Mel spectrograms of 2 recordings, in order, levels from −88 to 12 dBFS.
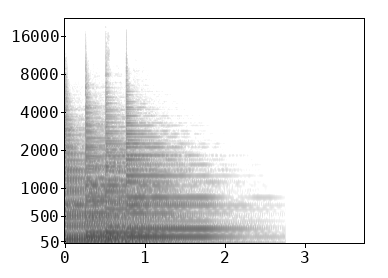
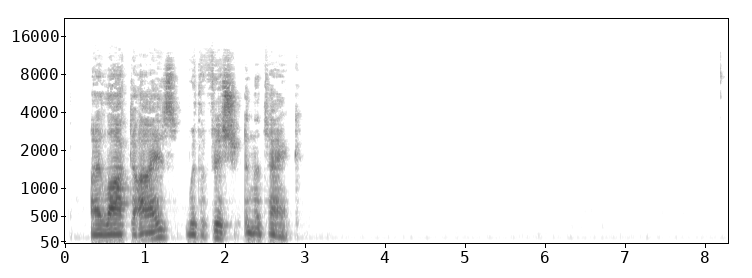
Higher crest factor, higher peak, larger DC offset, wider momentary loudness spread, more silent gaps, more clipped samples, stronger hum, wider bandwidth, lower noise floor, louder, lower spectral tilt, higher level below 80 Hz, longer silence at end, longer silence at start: about the same, 18 dB vs 22 dB; about the same, -10 dBFS vs -12 dBFS; neither; about the same, 13 LU vs 11 LU; neither; neither; neither; second, 9.6 kHz vs 12.5 kHz; second, -64 dBFS vs -87 dBFS; about the same, -27 LUFS vs -28 LUFS; first, -7.5 dB/octave vs -4 dB/octave; first, -38 dBFS vs -70 dBFS; second, 1.65 s vs 5.4 s; second, 0 s vs 0.3 s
